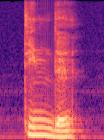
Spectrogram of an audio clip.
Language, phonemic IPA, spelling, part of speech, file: Dutch, /ˈtində/, 10e, adjective, Nl-10e.ogg
- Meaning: abbreviation of tiende (“tenth”); 10th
